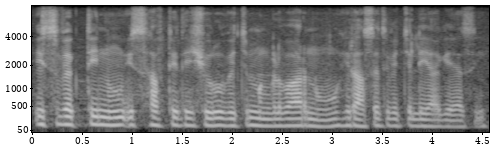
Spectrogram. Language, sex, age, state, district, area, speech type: Punjabi, male, 18-30, Punjab, Muktsar, rural, read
